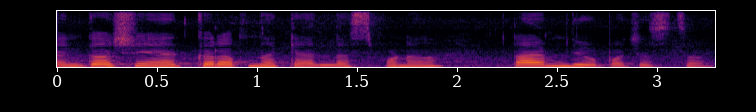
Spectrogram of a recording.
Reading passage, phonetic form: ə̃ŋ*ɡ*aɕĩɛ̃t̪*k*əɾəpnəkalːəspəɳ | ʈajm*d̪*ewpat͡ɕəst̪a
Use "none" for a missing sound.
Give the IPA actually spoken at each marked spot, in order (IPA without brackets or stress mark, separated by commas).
k, k, d̪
